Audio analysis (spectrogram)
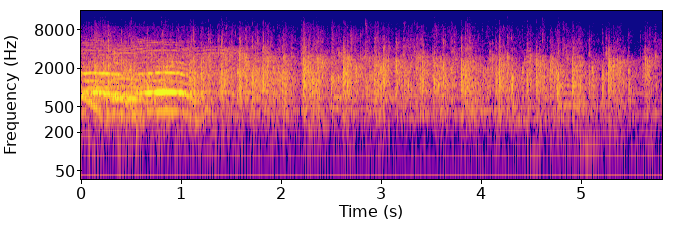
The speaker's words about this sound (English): Come on, clap your hands unto God and give him a shout. A victory! Amen!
